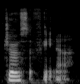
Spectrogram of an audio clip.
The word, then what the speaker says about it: Josefina: It makes the sound that an English H makes. So I knew I would read the word like Juan or Jose, but then when it's Josefina, all of a sudden I was like, ah yes, Josefina.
